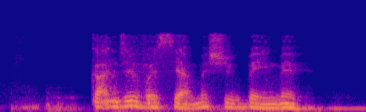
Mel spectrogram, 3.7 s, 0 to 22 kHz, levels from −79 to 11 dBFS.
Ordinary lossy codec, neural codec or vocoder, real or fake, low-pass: Opus, 32 kbps; codec, 16 kHz, 0.4 kbps, LongCat-Audio-Codec; fake; 7.2 kHz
